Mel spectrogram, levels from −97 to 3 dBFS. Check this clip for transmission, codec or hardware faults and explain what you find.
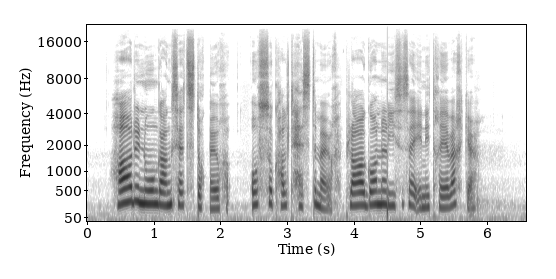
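Two brief faults of one kind turn up in this speech clip. Damaged data in a compressed stream occurs at 1.84 to 1.87 s, just after "du noen gang sett", and again at 4.50 to 4.53 s. Corrupted bytes make the decoder misread frames and lose sync while hunting for the next header, producing a short chirp, squawk, click or hole of about 30 ms each time.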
